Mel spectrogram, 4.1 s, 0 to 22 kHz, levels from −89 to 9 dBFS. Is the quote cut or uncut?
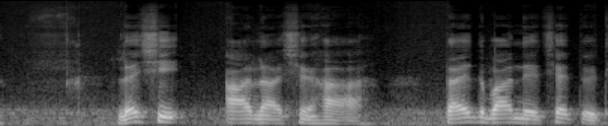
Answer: uncut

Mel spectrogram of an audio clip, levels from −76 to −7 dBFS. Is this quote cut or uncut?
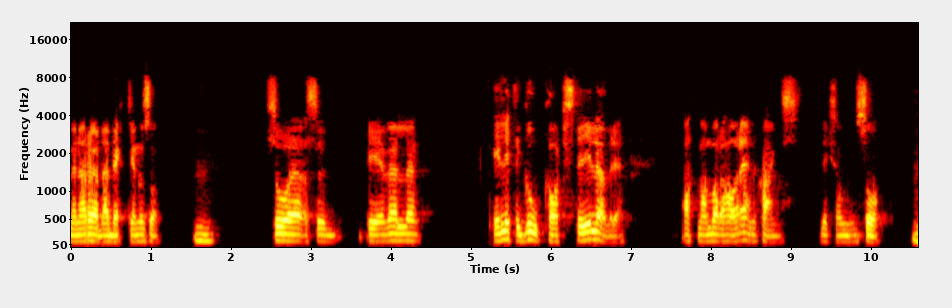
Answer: uncut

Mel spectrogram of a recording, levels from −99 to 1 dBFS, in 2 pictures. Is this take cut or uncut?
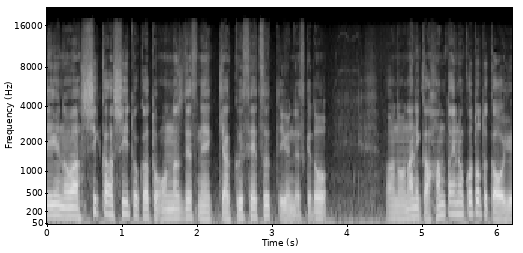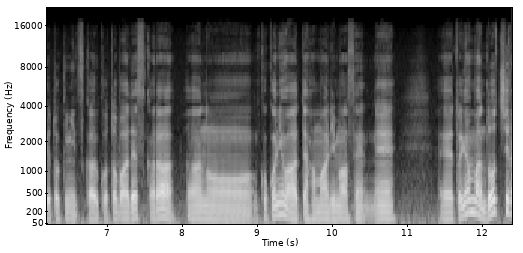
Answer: cut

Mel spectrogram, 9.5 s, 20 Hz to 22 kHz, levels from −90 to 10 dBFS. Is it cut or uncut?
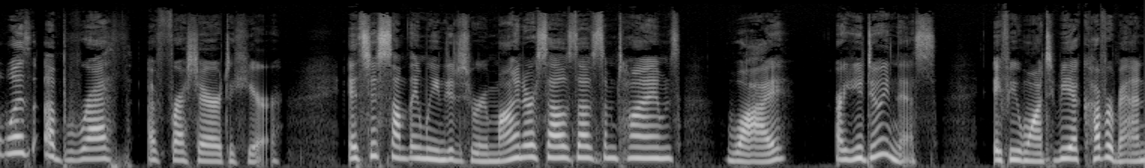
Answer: uncut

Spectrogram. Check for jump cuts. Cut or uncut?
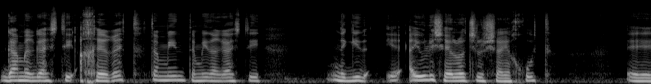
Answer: uncut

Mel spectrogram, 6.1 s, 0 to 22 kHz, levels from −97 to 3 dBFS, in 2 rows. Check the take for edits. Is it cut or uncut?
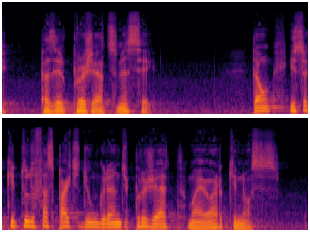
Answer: uncut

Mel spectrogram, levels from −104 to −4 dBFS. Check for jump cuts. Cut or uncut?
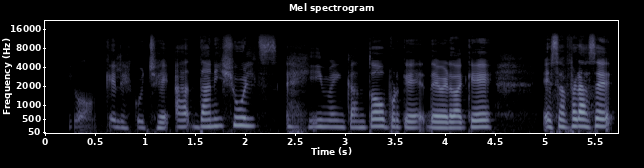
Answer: uncut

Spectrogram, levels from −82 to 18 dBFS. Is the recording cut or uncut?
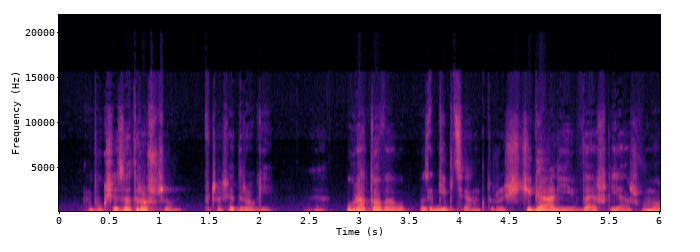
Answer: cut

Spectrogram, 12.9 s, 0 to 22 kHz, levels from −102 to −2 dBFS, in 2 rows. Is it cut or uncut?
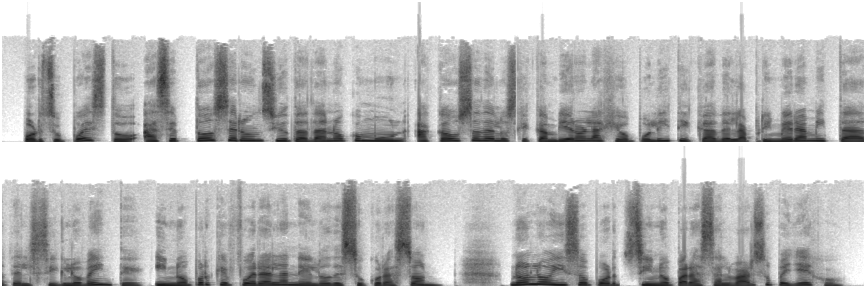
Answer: cut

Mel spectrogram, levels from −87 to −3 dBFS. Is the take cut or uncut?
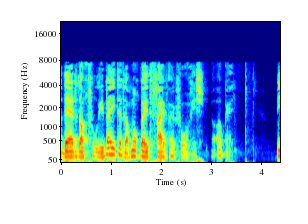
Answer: cut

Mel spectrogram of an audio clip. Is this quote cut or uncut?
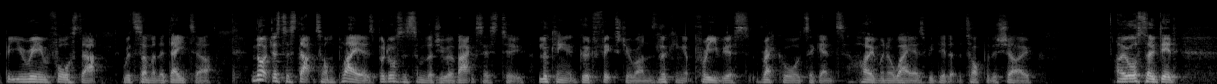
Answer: cut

